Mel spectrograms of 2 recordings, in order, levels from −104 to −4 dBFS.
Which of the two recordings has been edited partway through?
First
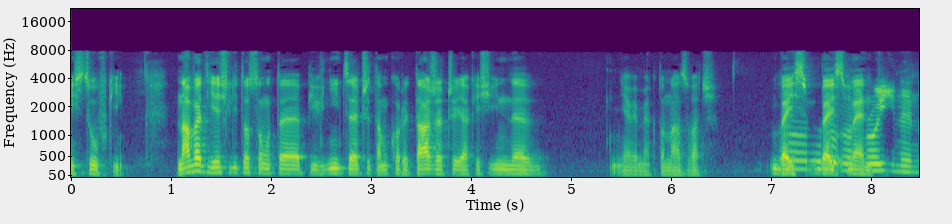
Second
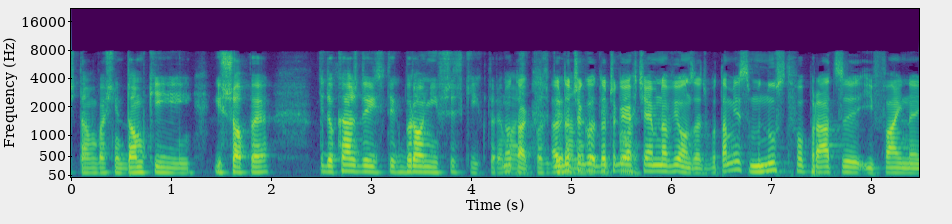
second; 1 cut; at 2.5 s

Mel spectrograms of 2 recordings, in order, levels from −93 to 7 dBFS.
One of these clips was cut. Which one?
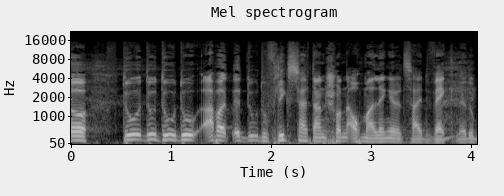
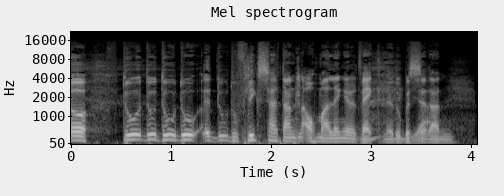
second; 3 cuts; at 1.3 s, 2.3 s, 2.9 s

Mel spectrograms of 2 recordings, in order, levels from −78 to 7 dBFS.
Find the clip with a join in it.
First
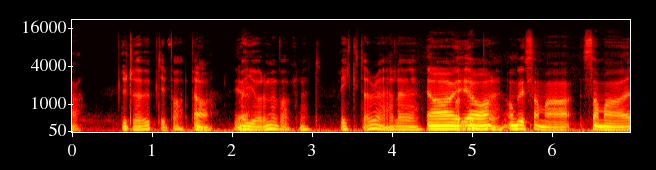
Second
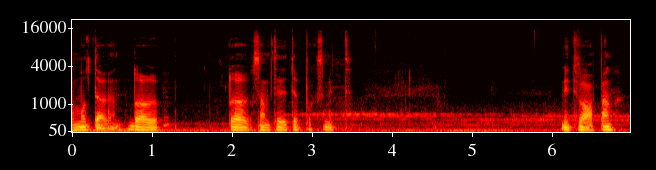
first; 1 cut; at 5.6 s

